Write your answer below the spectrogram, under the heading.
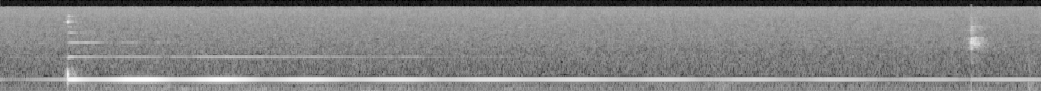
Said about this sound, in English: I will now ring the bell, and then you can open your eyes when you hear the bell starting to fade away.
